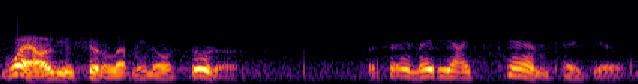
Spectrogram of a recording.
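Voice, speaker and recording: A man hosting a 1940s radio comedy, delivering his lines with indignant, deadpan comic timing, heard as an old AM radio broadcast. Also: on the high side, normal speed, narrow, tinny audio, slight background noise. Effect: old AM radio broadcast sound.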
